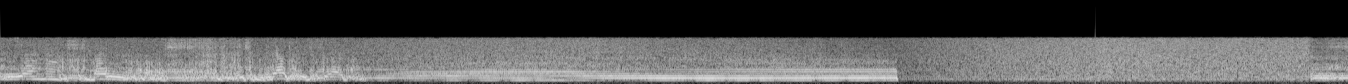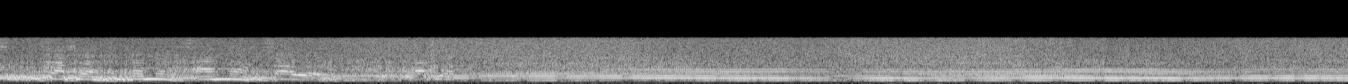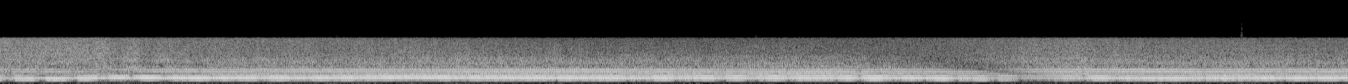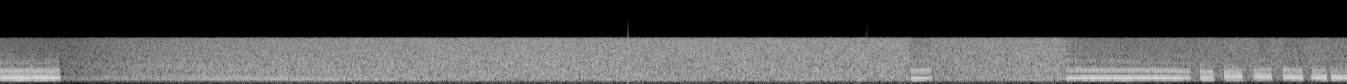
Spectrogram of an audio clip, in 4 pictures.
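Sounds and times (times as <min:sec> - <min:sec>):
low radio buzz: 0:00.0 - 0:53.9
static hiss: 0:00.0 - 0:53.9.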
